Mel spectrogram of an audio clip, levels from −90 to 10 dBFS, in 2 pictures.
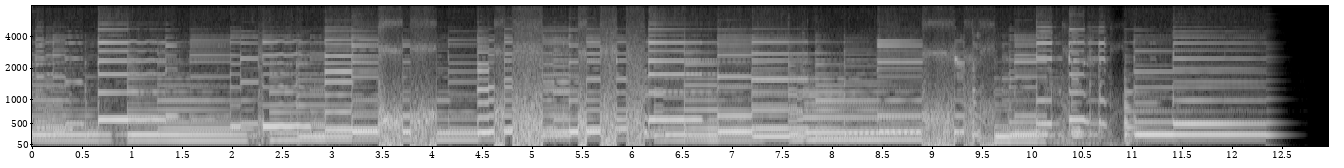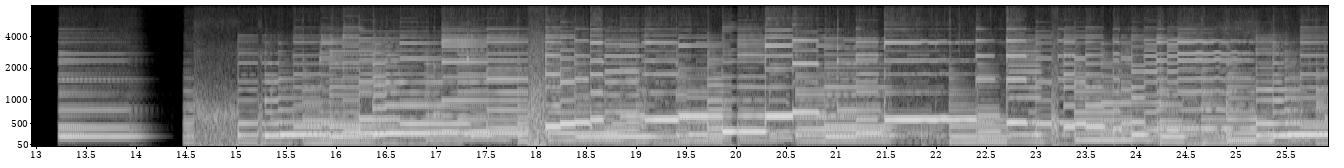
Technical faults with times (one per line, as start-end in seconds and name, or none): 2.26-2.30 sound dropped by the voice detector
3.46-6.12 sound chopped by the voice detector
8.90-10.92 sound chopped by the voice detector
12.34-15.25 sound chopped by the voice detector
17.91-18.07 sound dropped by the voice detector
19.95-20.06 burst of packet loss
23.15-23.21 sound dropped by the voice detector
